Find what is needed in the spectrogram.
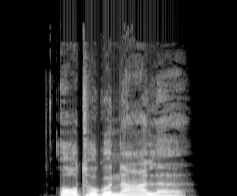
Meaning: inflection of orthogonal: 1. strong/mixed nominative/accusative feminine singular 2. strong nominative/accusative plural 3. weak nominative all-gender singular
- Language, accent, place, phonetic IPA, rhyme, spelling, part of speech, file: German, Germany, Berlin, [ɔʁtoɡoˈnaːlə], -aːlə, orthogonale, adjective, De-orthogonale.ogg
